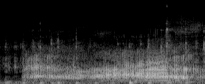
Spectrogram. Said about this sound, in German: Kamel.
